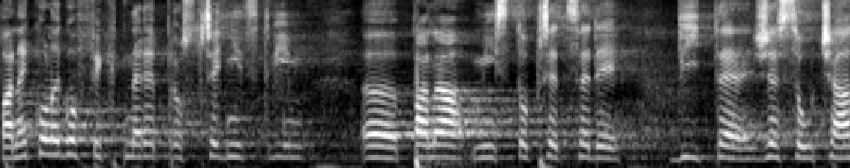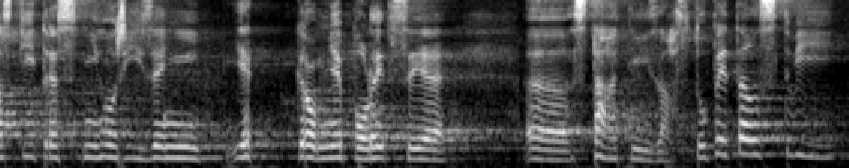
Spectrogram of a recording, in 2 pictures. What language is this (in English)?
Czech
